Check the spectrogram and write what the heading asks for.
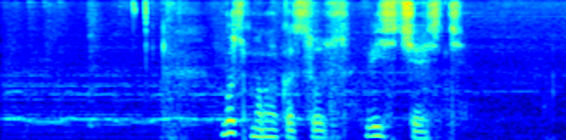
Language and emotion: Russian, neutral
